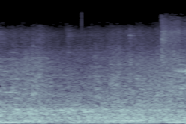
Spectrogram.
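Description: Ghost train car rolling along its track: a steady, loud rumble of the running gear.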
